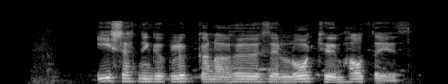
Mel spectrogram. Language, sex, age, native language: Icelandic, male, 14, Icelandic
